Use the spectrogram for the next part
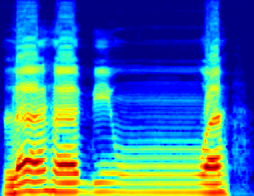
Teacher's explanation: masukkan suara tanwinnya bin ketemu wa, dimasukkan ke huruf waw dan ditahan karena disertai dengan gunnah. Lahabiu wa, bukan lahabiu wa tapi lahabiu wa karena dia masuk gunnah, masuk ke rongga hidung. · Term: idgham bi gunnah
